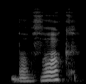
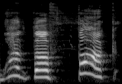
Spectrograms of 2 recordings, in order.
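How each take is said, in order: First: Quiet, muttered under the breath. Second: Loud, slow, drawn-out disbelief; shocked exclamation. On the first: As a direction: mumble it in confusion. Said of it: "he mutters". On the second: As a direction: blurt it out in shock. Sudden shock at spider robot. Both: A narrator's reading.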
